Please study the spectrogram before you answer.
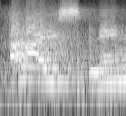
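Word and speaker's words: Anaïs Nin: Anais Nin, a lot of people think it's pronounced differently, but I was corrected by a linguist about 5 or 6 years ago, once said, dreams pass into the reality of action.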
